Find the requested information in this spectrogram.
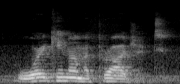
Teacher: this type of word the ing ending what you do is you join the n sound of the ing word with the vowel sound that comes after it · I don't pronounce the G so you can cut it out so since my last sound is the N and the lat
